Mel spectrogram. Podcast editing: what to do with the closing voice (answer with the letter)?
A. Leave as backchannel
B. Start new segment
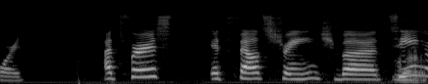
A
